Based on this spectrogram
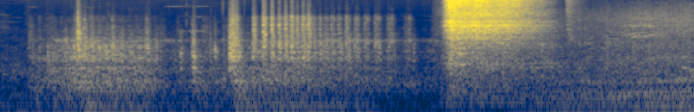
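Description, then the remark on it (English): A bus breaks down: its engine rumbles and clanks with a few sharp knocks, then a sudden loud burst of hissing air cuts in and slowly fades to a steady, softer hiss. “And then the bus breaks down.”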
